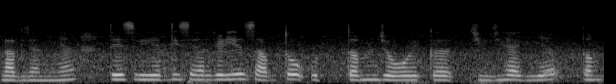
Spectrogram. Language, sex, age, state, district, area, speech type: Punjabi, female, 30-45, Punjab, Tarn Taran, rural, spontaneous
